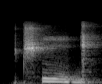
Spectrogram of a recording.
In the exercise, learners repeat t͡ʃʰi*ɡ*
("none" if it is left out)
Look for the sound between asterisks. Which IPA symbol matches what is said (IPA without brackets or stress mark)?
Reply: ɡ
